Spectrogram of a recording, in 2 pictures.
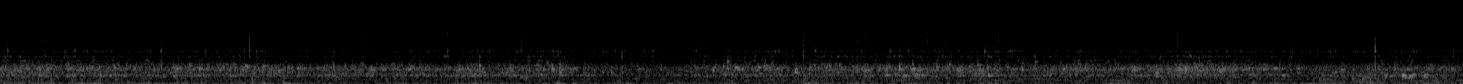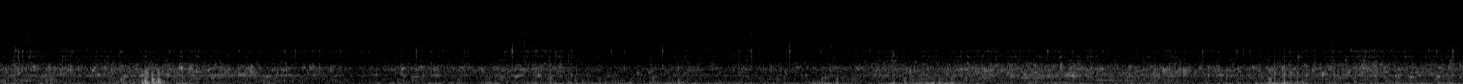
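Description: Underwater bubbling and gurgling of snuba divers' exhaled air streaming from their regulators, with one sharp thump about sixteen seconds in.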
